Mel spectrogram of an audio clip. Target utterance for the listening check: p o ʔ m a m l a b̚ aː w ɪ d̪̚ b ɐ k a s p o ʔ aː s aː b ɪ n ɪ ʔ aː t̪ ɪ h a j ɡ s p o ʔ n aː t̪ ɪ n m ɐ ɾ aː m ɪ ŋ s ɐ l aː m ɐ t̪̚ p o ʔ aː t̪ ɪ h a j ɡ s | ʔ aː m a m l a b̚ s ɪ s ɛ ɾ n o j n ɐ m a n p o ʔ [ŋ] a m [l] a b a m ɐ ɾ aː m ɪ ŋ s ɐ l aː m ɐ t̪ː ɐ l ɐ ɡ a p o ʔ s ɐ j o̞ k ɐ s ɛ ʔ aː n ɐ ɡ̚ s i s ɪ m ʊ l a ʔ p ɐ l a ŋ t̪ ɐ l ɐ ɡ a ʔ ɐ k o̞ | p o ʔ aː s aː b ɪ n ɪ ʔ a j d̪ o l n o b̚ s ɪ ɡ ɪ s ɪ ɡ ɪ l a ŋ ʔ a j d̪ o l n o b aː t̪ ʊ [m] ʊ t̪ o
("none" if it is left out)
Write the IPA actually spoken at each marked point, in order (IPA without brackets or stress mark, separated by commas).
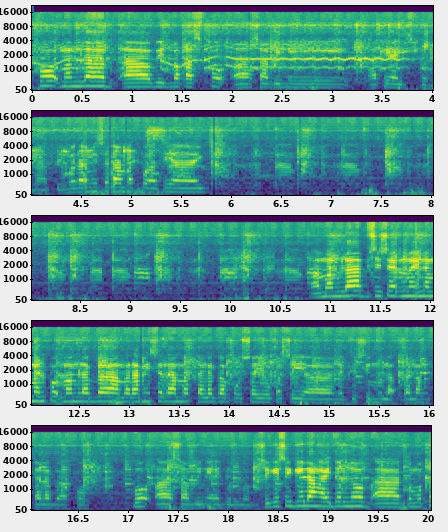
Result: m, l, m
